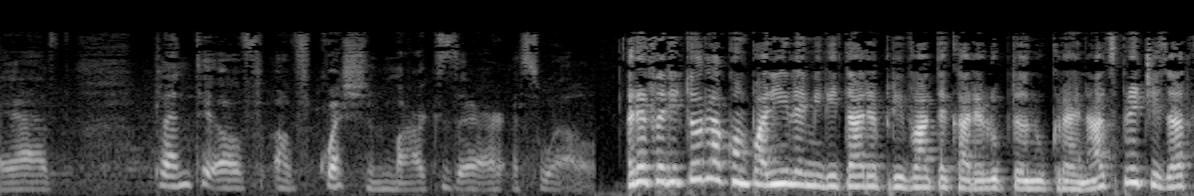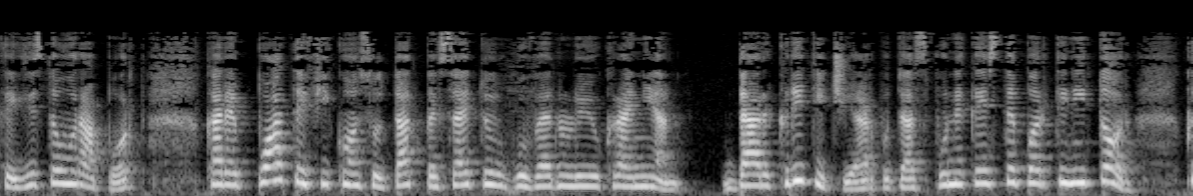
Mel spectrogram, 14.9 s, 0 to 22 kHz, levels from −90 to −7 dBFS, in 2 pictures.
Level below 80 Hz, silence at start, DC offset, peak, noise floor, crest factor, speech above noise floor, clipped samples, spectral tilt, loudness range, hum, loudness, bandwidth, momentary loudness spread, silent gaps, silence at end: -58 dBFS; 0 s; under 0.1%; -4 dBFS; -55 dBFS; 20 dB; 31 dB; under 0.1%; -4.5 dB/octave; 7 LU; none; -24 LUFS; 11.5 kHz; 18 LU; none; 0 s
